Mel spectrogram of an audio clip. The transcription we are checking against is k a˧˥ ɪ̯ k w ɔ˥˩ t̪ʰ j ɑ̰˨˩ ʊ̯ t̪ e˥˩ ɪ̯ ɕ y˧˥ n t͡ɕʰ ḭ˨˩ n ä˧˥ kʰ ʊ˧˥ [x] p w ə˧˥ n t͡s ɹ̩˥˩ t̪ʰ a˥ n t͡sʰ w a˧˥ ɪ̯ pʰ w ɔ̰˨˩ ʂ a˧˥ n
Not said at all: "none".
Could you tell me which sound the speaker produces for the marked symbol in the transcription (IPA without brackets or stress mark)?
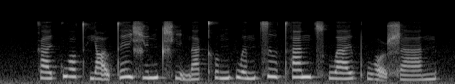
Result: ŋ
